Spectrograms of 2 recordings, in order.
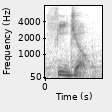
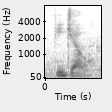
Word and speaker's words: Fejau: Yeah, Fejau. Fejau. I always pronounced it so fucking different in my head.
